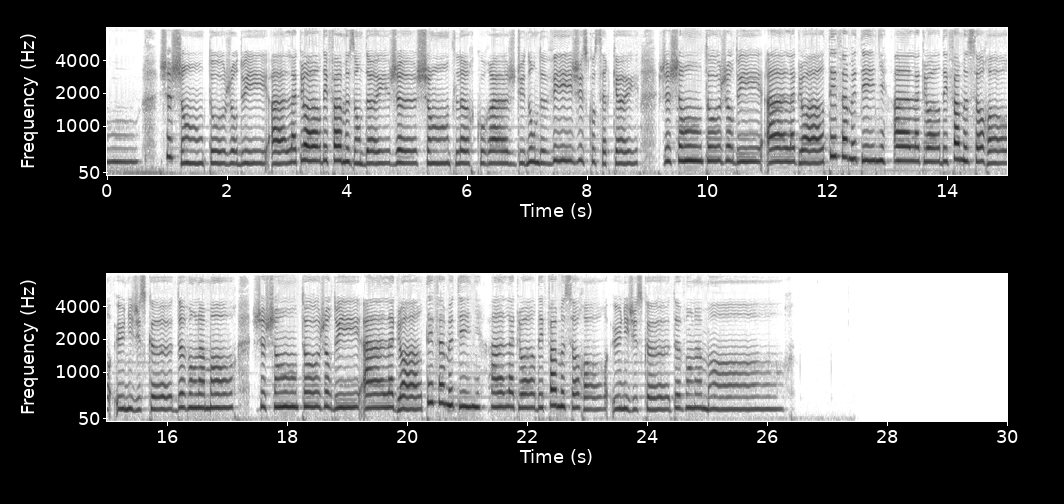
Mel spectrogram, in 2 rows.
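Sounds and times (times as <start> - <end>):
mezzo-soprano singing chorale: 0.0 - 26.5.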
